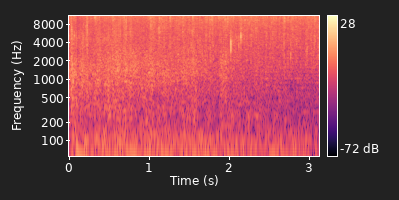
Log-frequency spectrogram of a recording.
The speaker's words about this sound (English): It's the evening of the capture. Only distant thunder breaks the silence.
